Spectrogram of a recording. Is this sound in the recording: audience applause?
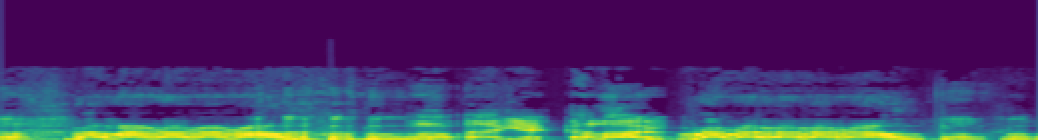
no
